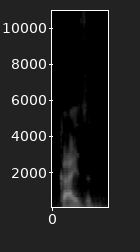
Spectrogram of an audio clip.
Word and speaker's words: Kaizen: It is pronounced as Kaizen.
